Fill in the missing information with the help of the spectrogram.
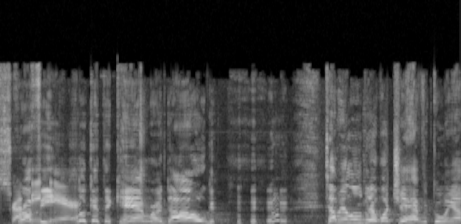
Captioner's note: laughs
